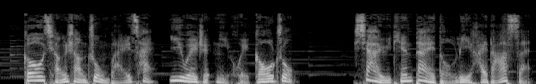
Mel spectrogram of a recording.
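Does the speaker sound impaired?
No.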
